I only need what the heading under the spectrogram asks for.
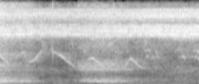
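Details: Chestnut-bellied seed finch singing in pegada style in a competition: several high, slurred whistles rising and falling in quick succession, thin and clear, over a steady high hiss and low background rumble.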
